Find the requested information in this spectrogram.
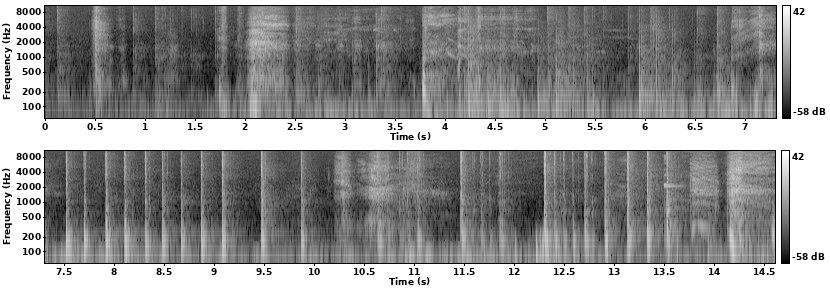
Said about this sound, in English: There's a bunch of guys walking around with like brooms in the kitchen. Just like hitting them and like doing a lot of beats.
